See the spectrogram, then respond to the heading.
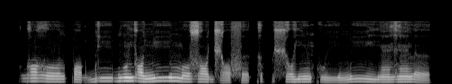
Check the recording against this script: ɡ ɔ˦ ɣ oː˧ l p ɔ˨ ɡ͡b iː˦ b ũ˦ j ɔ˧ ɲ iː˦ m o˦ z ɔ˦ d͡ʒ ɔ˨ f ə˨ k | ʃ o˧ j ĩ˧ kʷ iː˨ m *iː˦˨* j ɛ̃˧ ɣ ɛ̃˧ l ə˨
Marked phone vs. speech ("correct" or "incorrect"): correct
